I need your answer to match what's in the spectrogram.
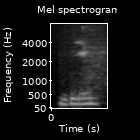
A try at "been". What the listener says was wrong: Is pronounced bin. Like a very short I sound.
